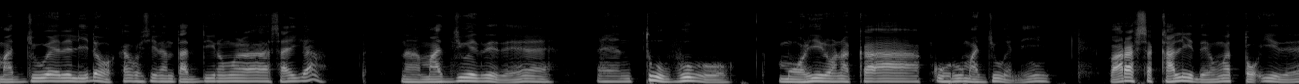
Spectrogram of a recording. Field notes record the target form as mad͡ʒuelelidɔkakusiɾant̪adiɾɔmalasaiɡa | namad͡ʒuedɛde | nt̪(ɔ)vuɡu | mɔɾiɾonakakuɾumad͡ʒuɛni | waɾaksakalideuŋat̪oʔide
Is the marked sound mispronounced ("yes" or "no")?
yes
